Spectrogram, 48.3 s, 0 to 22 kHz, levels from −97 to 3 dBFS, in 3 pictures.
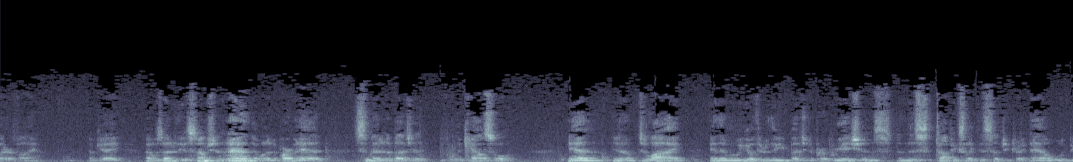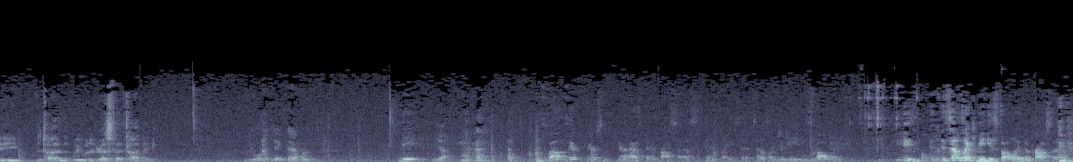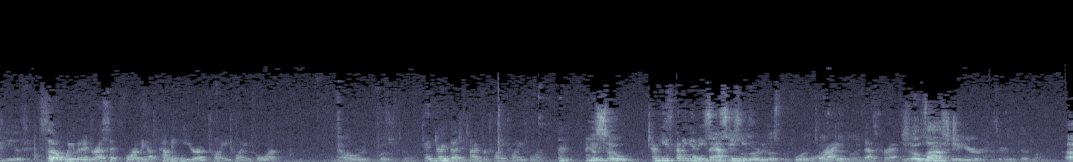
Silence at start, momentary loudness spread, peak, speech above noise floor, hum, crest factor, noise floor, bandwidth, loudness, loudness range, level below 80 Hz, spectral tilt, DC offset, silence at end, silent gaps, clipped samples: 0 s; 20 LU; -6 dBFS; 21 dB; none; 22 dB; -49 dBFS; 12.5 kHz; -28 LUFS; 12 LU; -62 dBFS; -4 dB/octave; under 0.1%; 0 s; none; under 0.1%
